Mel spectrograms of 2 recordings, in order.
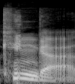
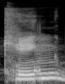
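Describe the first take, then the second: First: The word ends with an added 'a' vowel. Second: The word ends plainly on the consonant. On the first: "but Kinga, like a like he's a you know Italian" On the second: "Like king"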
